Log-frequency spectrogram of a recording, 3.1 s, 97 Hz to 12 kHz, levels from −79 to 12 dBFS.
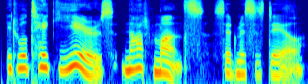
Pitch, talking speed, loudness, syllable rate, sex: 215 Hz, 155 wpm, -17 LUFS, 3.3 syllables/s, female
